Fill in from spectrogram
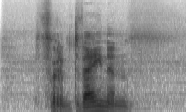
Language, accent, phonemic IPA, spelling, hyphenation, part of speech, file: Dutch, Netherlands, /vərˈdʋɛi̯.nə(n)/, verdwijnen, ver‧dwij‧nen, verb, Nl-verdwijnen.ogg
- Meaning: 1. to disappear 2. to dwindle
